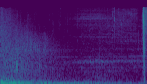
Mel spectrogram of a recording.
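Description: Confringo fire spell blast in the Hogwarts Legacy video game, a deep booming explosion with a rumbling low-end tail that fades out, followed by a sharp crack near the end.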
